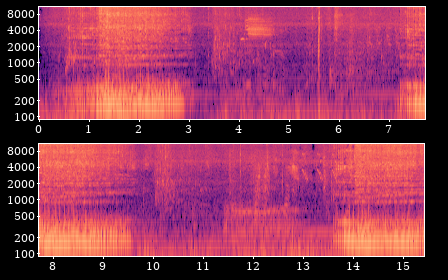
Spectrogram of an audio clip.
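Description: An American alligator gives deep, rumbling bellows, each lasting about two seconds, with pauses between.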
